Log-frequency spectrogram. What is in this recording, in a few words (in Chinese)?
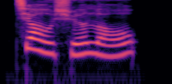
"教学楼", Chinese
